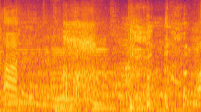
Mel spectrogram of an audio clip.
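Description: A man coughing twice, choking on the chilli heat of a very spicy curry paste he has just tasted, over background music.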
